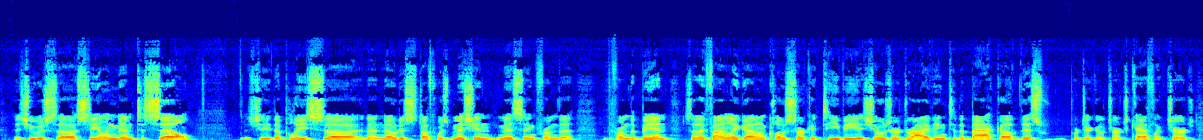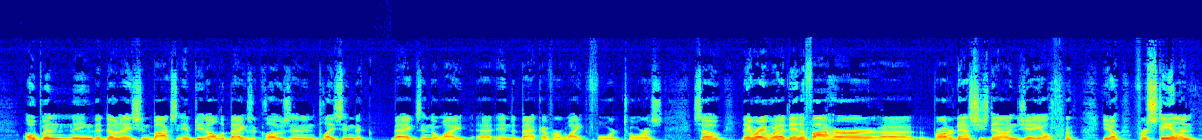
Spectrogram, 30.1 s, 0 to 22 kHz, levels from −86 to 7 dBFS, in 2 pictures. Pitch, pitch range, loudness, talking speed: 120 Hz, 105-130 Hz, -20 LUFS, 180 wpm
